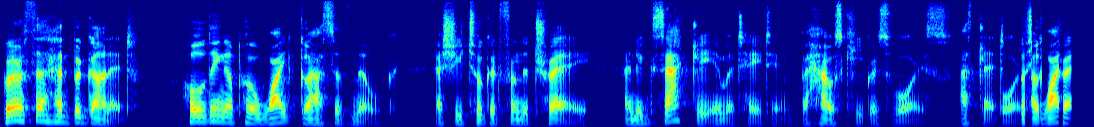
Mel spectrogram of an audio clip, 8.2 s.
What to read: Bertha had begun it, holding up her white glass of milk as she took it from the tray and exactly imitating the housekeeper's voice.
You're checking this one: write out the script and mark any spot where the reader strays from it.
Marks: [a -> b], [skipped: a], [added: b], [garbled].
Bertha had begun it, holding up her white glass of milk as she took it from the tray and exactly imitating the housekeeper's voice. [garbled]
